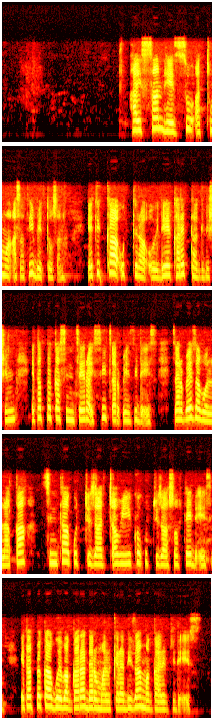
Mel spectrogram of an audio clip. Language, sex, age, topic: Gamo, female, 25-35, government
